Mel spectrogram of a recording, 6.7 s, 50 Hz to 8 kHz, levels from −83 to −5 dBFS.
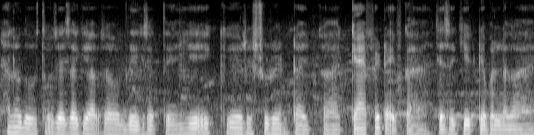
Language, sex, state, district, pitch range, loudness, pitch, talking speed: Hindi, male, Chandigarh, Chandigarh, 95-110 Hz, -19 LUFS, 100 Hz, 225 wpm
